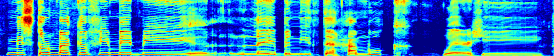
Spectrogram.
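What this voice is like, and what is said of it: Put-on accent. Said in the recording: “I don't know if you need the accent.”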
